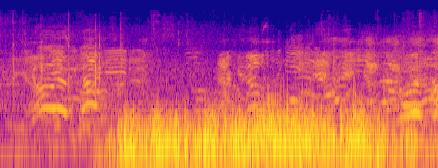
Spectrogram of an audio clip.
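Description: A crowd of spectators shouts and cheers loudly outdoors.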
